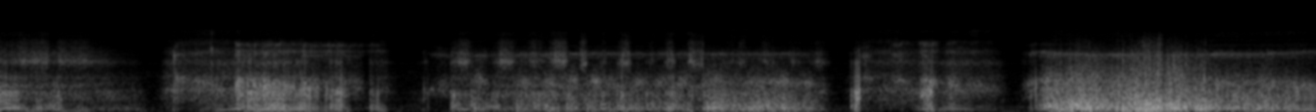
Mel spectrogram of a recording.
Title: simba snoring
